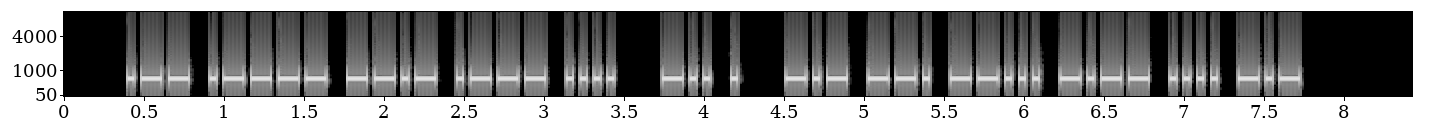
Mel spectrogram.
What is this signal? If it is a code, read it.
Morse code, heard as a keyed tone, about 28 wpm, 700 Hz. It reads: W1QJH DE KG7YHK
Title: USA Callsign DE Callsign 28wpm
